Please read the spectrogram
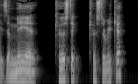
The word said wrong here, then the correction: Kusturica: Kusturica. – Okay. Uh, I don't know how to pronounce it in his language. We call it Kusturica.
